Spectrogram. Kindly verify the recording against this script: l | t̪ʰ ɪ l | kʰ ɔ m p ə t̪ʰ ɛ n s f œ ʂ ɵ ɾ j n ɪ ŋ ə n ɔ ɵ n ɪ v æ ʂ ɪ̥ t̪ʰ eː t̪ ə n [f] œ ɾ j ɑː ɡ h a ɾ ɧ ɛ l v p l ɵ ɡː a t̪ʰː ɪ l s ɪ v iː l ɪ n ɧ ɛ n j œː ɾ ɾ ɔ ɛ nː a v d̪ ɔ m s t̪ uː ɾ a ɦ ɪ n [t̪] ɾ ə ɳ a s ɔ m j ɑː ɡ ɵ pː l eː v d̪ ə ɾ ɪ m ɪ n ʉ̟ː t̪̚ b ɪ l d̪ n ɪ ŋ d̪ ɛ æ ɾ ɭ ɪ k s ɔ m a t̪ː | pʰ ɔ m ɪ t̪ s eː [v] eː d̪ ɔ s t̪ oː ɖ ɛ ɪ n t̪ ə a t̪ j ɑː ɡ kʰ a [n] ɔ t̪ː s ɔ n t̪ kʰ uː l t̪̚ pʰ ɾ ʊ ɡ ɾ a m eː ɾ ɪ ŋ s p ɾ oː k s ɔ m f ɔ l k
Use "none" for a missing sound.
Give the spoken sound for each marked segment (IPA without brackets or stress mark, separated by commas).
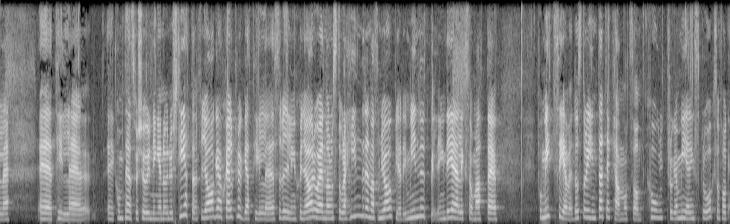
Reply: f, d̪, v, nː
